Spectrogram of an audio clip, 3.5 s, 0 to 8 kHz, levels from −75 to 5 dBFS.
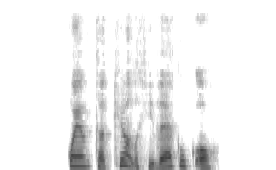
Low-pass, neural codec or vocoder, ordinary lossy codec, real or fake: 7.2 kHz; none; AAC, 32 kbps; real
